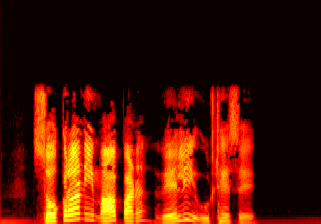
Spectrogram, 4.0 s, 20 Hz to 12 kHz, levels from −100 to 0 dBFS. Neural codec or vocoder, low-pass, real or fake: none; 7.2 kHz; real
